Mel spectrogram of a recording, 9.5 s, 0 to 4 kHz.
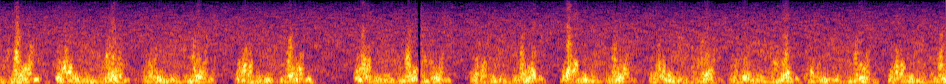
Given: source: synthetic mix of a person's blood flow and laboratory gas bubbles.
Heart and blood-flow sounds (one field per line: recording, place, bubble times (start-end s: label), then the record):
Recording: Doppler ultrasound of blood flow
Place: precordium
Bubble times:
no bubbles
From the record:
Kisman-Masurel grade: 000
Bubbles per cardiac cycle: 0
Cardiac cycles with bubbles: 0%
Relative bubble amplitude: no bubbles discernible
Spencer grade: 0 (complete lack of bubble signals)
